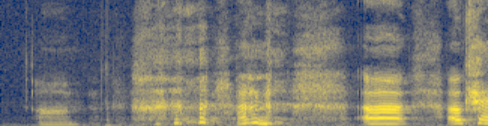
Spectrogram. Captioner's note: laughs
